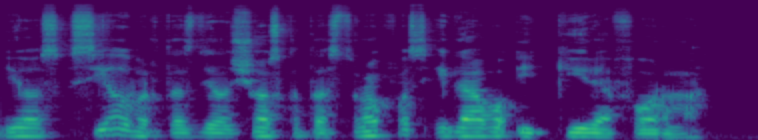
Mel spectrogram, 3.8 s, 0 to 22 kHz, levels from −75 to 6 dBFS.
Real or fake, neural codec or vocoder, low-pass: fake; vocoder, 44.1 kHz, 128 mel bands every 256 samples, BigVGAN v2; 19.8 kHz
